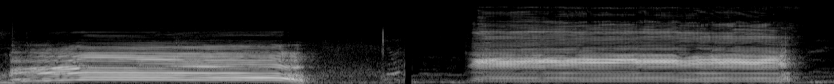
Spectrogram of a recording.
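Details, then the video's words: Cow in a village lowing twice, each a long flat moo of about three seconds with a sharp drop at the end. The second call is brighter and stronger, and there is a short pause between them. "Village buffalo and cow animal video"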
